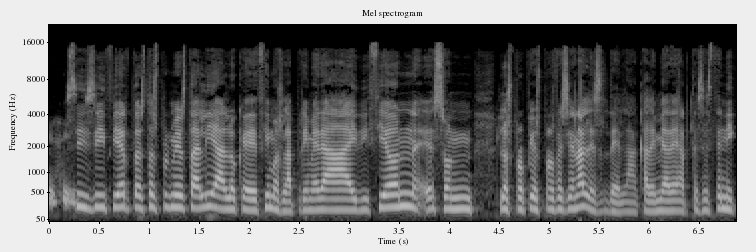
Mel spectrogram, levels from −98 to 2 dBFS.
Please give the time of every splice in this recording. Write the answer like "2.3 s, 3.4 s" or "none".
none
